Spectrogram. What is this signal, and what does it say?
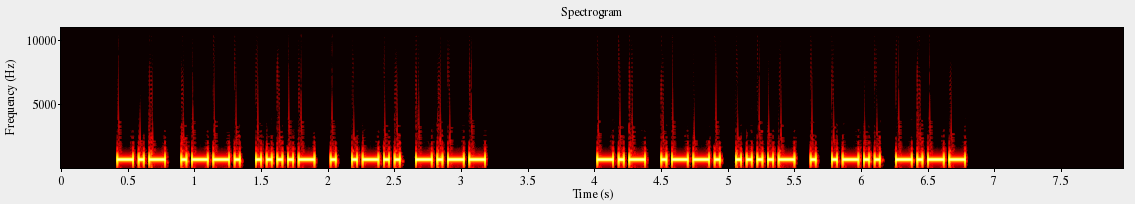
Morse code, heard as a keyed tone, about 30 wpm, 700 Hz. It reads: KP4ELY KP4ELY
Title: USA Call Signs - 6 Characters - Repeated 3x - 30wpm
